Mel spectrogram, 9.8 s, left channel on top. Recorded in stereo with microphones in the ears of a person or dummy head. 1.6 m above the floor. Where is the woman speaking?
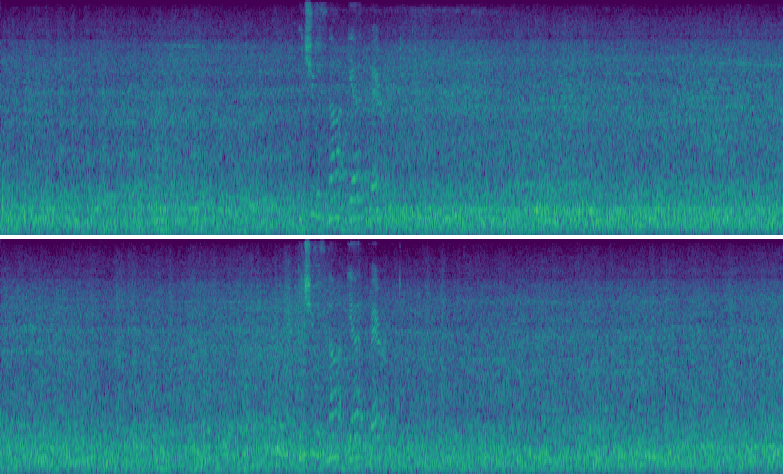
30° right (ahead or behind), 3 m.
